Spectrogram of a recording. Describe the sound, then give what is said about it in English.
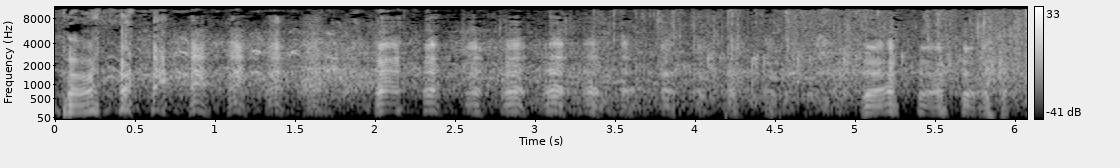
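An audience applauds steadily for about six seconds, a dense wash of clapping with bursts of laughter and chuckling voices riding on top throughout. “Yes, I'm applauding that too.”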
